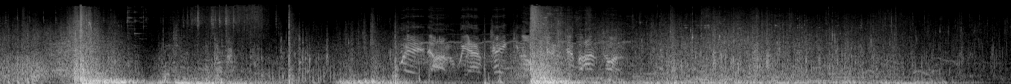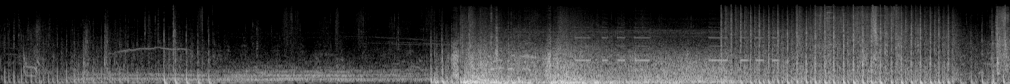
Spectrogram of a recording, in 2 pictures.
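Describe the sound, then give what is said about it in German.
A chaotic World War battle scene from a video game, with bursts of rapid gunfire and heavy booms, loud, layered over a dense rumble of combat with shouted voices mixed in. “Das heißt nicht, dass der Sound unbedingt realistisch ist. Das ist ja was anderes. Es ist eher so ein Hollywood-Weltkriegsrealismus.”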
